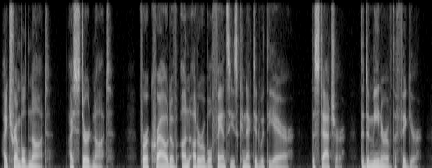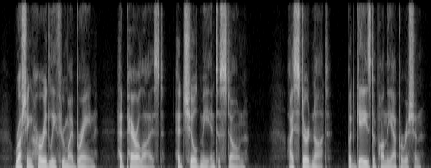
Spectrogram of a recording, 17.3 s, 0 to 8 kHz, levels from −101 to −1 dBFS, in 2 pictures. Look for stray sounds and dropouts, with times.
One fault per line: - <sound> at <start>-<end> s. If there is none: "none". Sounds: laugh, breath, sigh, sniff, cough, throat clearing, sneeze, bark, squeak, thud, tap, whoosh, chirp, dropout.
none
